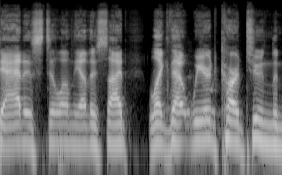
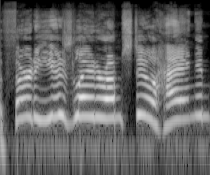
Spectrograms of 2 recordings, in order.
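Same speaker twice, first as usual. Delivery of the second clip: high surfer ghost; 7 dB louder than usual. Pretend. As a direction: hang ten from inside the storm.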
